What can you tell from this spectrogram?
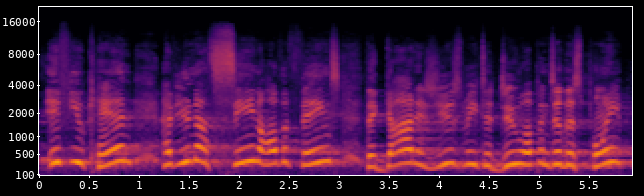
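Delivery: high, loud disbelieving Are you serious; Jesus amazed at the doubt, voice up high; incredulous Jesus to the doubting father. Retold or imitated. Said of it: "you could almost hear again Jesus".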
